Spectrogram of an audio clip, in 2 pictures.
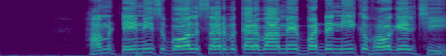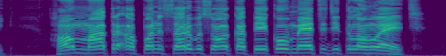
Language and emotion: Maithili, happy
